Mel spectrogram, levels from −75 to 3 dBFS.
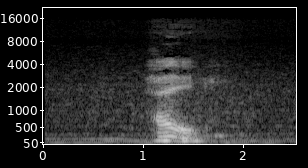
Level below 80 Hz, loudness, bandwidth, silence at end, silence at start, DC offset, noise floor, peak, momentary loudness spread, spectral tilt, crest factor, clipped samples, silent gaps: -46 dBFS; -18 LUFS; 16.5 kHz; 0.25 s; 0.15 s; under 0.1%; -41 dBFS; 0 dBFS; 26 LU; -6 dB/octave; 22 dB; under 0.1%; none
